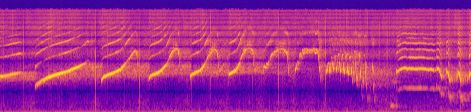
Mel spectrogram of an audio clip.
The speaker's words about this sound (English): This is the call of a gibbon ape.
